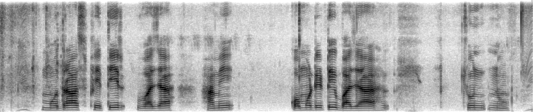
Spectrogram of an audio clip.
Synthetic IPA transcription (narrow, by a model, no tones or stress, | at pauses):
mud̪ɾaspʰet̪iɾ | ʋad͡ʒa | hami | kɔmoɖiʈibad͡ʒaɾ | t͡ʃunnũ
